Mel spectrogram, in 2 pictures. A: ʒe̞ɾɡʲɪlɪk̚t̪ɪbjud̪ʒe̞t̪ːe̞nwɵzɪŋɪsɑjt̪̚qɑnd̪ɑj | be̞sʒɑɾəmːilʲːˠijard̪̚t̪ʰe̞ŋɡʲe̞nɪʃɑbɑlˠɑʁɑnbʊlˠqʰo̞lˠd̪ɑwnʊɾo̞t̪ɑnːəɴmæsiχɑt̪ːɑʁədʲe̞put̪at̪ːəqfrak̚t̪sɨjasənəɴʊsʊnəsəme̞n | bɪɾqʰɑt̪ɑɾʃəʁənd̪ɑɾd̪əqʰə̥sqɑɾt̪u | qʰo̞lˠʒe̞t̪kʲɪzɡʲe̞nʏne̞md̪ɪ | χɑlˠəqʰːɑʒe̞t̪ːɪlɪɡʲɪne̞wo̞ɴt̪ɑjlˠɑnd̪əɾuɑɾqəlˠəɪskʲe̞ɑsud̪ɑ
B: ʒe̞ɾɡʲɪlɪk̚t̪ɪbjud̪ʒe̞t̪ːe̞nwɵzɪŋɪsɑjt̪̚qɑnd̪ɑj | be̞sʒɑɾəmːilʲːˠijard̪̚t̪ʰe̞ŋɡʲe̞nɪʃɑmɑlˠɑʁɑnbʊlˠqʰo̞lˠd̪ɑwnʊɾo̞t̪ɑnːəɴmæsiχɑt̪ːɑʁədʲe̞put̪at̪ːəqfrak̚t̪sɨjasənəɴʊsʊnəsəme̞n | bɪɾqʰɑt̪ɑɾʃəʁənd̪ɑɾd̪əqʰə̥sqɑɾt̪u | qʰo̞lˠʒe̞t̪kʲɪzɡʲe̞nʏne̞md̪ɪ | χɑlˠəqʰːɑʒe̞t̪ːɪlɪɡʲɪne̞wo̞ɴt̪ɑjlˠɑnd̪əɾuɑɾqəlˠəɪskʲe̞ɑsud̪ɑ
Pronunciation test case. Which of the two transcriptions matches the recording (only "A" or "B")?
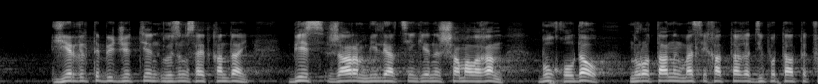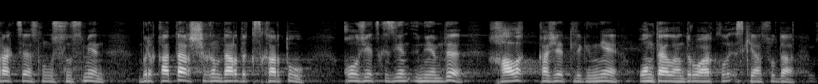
B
